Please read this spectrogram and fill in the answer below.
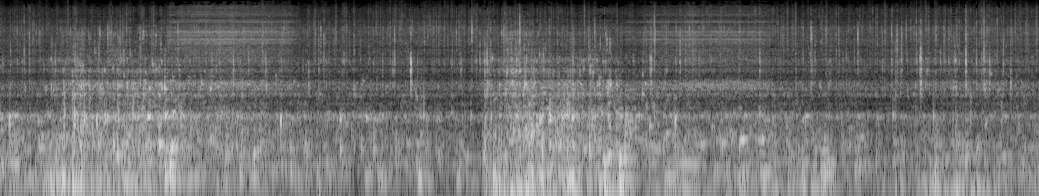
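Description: Underwater water noise with bubbling and gurgling, swelling twice into louder rumbling stretches: first from about half a second to two seconds in, then from about five to six and a half seconds in.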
